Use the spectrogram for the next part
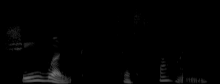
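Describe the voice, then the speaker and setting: A man reading a children's storybook as an expressive narrator, with deliberate dramatic pauses and drawn-out words. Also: on the high side, slightly rough, dry recording.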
